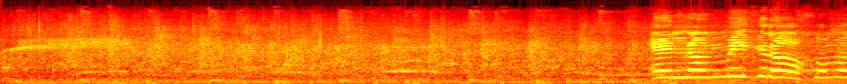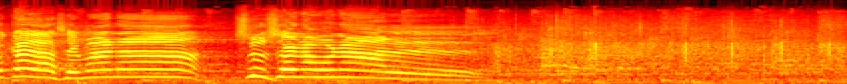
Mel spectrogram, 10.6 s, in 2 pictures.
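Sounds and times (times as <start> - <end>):
student audience applause: 0.0 - 5.3, 7.8 - 10.5
murmur of voices: 0.0 - 10.5
speech: 4.1 - 8.4.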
